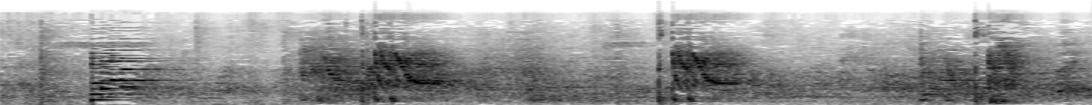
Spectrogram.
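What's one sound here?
Darts thud into an electronic dartboard.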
